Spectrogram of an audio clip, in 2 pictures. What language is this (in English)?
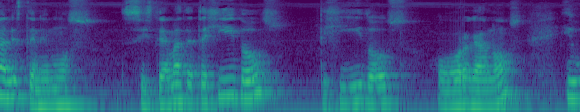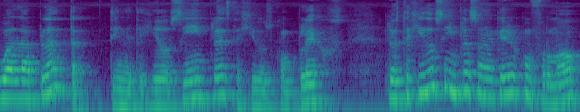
Spanish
